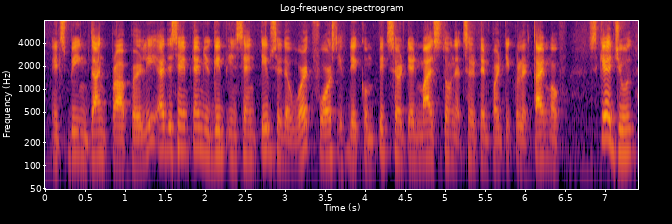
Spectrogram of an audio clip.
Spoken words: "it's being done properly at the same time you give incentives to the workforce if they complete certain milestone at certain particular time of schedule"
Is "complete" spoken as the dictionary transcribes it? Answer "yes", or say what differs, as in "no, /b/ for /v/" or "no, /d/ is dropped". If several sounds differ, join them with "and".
no, /l/ is dropped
